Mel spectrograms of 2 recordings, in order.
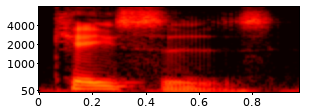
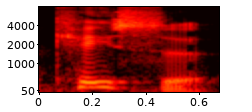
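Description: First: "cases" with a clear final -es; low, falling "cases", plural ending kept; plural ending sounded. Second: "케이스" as a singular, no final -es; singular-sounding "케이스"; dropped plural ending. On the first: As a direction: say both syllables of "cases". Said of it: "복수를 살려주세요". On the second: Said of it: "단수로만 읽는데". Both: Shown as a demonstration.

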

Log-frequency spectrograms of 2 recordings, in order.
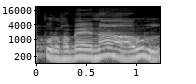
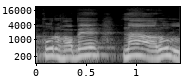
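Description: The two takes are said the same way.

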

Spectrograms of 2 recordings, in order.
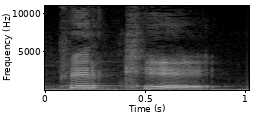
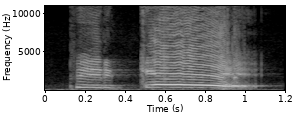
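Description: First: Said in the usual way. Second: Perché? yelled higher and louder; exasperated cry. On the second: Real, not acted. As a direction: throw Perché? out in outrage. Repeated in disbelief. (Perché? gridato più alto e forte)

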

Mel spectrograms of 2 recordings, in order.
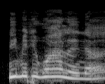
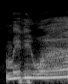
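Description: First: Higher, louder "นี่ไม่ได้ว่าเลยนะ"; escalating protest. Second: Higher protesting "ไม่ได้ว่า"; defensive protest. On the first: Quarrelling couple, denial escalates higher and louder. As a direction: push the denial harder. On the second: Quarrelling couple, one protests "ไม่ได้ว่า" pitched up. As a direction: insist you didn't criticise, pitched up. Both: Retold or imitated. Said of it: "ทะเลาะด้วยประโยคที่ว่า".

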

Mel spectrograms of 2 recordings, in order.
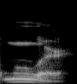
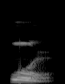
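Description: First: MOOR as moo-er, gliding from u to uh; gliding reading. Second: MOOR as mur, one plain u vowel; simple U reading. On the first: Coach showing the alternative reading, gliding vowel. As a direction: stretch MOOR into two sounds, moo-er. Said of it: "Jadi ada U". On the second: Coach giving the simpler reading first, plain U. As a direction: say MOOR with a single U and no glide. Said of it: "tapi ada juga yang baca". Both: Shown as a demonstration.

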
